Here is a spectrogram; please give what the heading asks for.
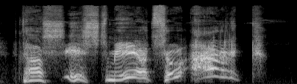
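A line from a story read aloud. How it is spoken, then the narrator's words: Screamed. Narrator (German): schrie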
